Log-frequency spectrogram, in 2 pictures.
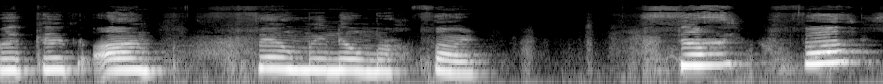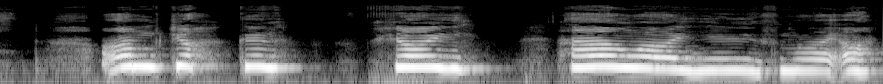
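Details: Dysarthric speech from cerebral palsy in a woman, recorded while she talks through her daily routine during quarantine.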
